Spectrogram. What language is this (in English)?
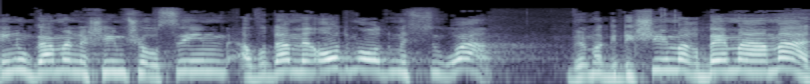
Hebrew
